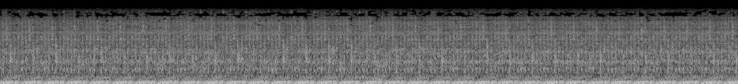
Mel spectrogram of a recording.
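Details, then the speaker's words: Toyota 2H turbo diesel in a Jeep idling rough with a regular knock about 88 a minute; cracking the injector lines changed the back five cylinders but not number one, so the fault is in number one cylinder, cause not confirmed. "all right so whatever has gone wrong is in number one cylinder so I went through and cracked all the injector lines and you can hear the difference on the back five but there was no change to the way ran on that front cylinder"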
